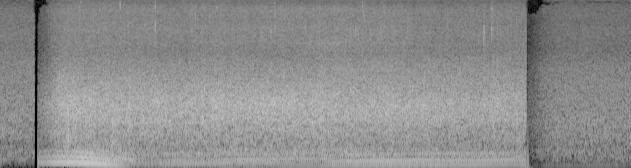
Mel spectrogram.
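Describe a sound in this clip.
Muddy water rushes and gurgles along a stream bed.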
